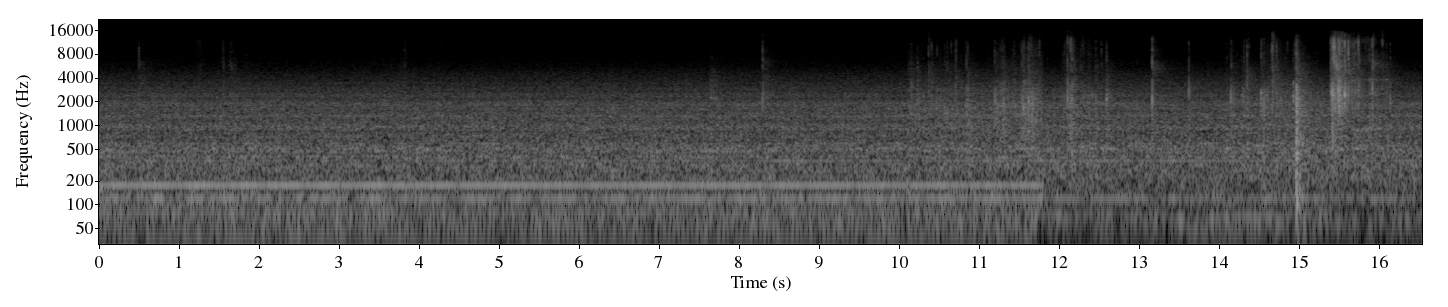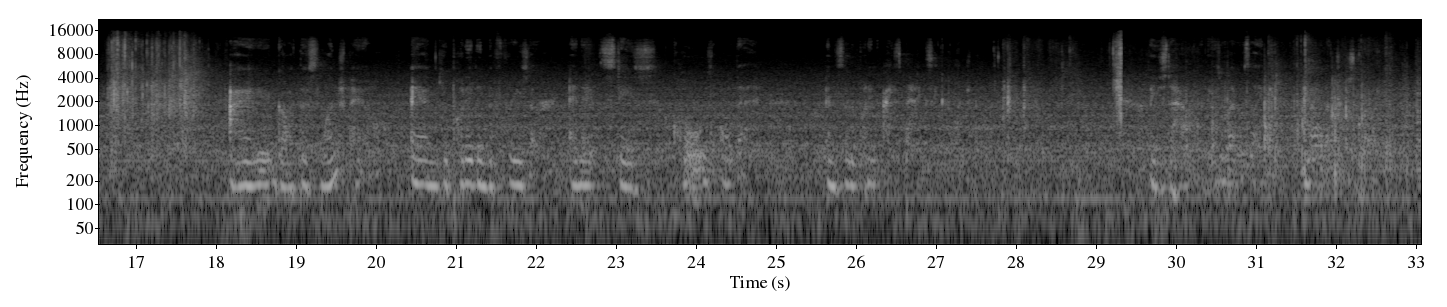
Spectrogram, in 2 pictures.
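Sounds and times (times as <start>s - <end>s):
low appliance hum: 0.0s - 33.0s
plastic bag crinkling: 10.1s - 13.3s, 14.1s - 18.2s, 30.4s - 33.0s.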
